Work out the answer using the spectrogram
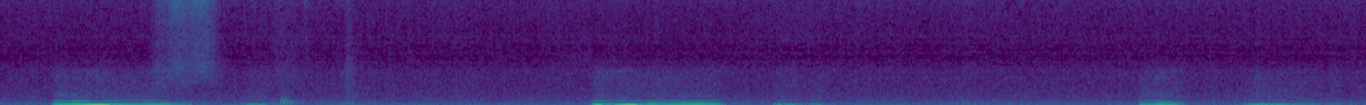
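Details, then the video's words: Sleeping dog snoring in a small quiet room: three slow, low, buzzy breaths, each a rough rumbling drone about a second long, spaced roughly five seconds apart, with soft snuffles between them. "Epic Dog Snoring"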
